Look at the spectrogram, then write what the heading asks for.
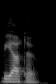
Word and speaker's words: Beato: guy named Rick beato spelled like Beto like beat like beat a drum and then an O at the end that's pronounced biato and look up his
